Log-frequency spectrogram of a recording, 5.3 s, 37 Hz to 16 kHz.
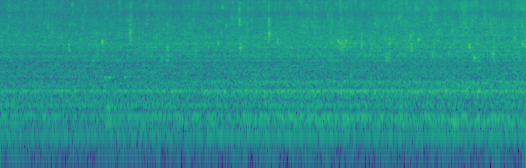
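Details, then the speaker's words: Aquaponics tank siphon drain fitted with a homemade 1-inch PVC muffler tube that ends about an inch and a half above the tank bottom. A soft, steady trickle with light bubbling and no gurgling, while drawing air down for aeration. Quiet siphon drain. "And we're going to hear how much more quiet the siphon drain is."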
